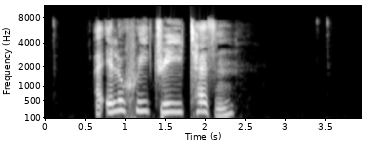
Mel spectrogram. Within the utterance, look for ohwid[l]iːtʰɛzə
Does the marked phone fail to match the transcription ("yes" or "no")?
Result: yes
